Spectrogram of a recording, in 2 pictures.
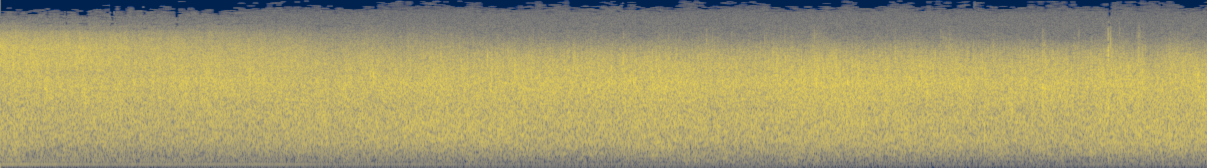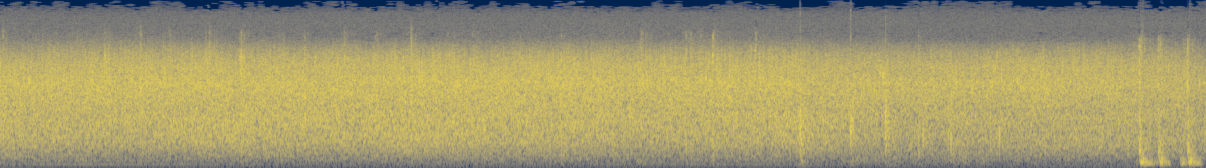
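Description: Steady heavy rain pouring down, an even hiss throughout, with a low hum fading out over the first few seconds.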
